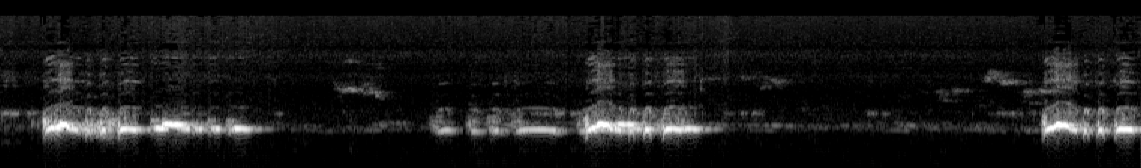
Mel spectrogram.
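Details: Zebra doves, local type, singing back and forth at midday: rolling cooing phrases about every three seconds, each starting loud and trailing off, with a softer phrase between.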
